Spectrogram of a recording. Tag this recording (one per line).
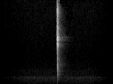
water
clink
tea-cups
